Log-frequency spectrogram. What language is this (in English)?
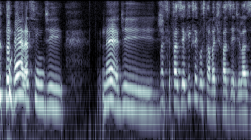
Portuguese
